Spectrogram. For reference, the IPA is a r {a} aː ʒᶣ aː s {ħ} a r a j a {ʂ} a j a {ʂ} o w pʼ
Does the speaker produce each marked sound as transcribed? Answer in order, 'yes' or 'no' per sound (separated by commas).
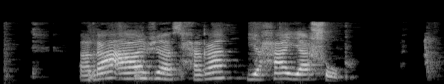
yes, yes, no, yes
